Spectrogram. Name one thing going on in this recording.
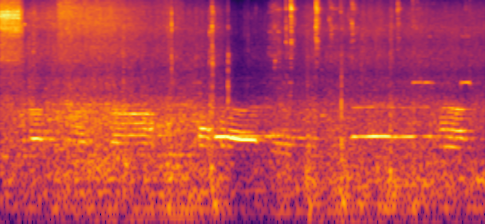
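Footsteps climb the steps onto a bus.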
